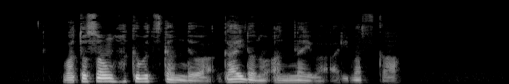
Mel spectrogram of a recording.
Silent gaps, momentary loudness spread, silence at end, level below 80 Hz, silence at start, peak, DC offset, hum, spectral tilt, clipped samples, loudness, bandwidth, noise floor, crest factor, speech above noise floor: none; 17 LU; 1.1 s; -58 dBFS; 0.65 s; -4 dBFS; under 0.1%; none; -6 dB/octave; under 0.1%; -24 LUFS; 11.5 kHz; -70 dBFS; 22 dB; 46 dB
